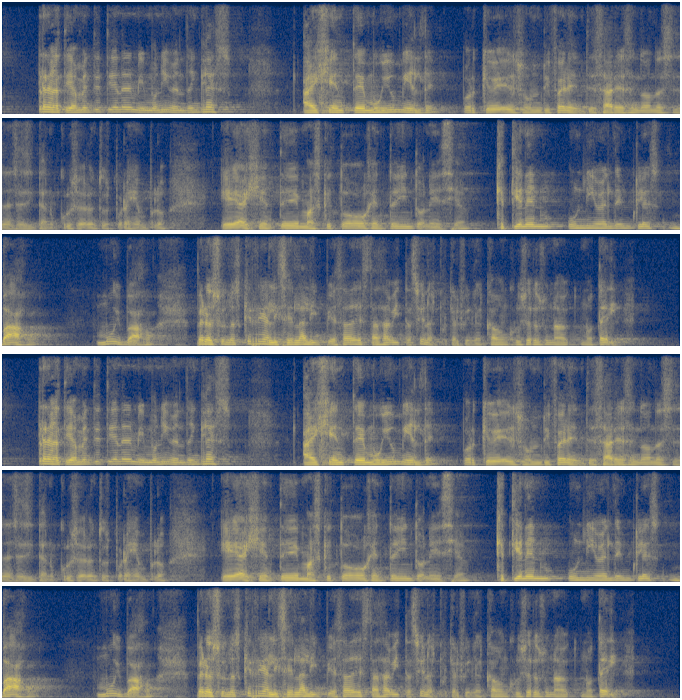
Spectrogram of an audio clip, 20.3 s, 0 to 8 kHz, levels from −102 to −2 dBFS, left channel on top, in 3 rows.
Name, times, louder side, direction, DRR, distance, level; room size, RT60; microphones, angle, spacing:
voice 1, 0.4-2.7 3.0-11.5 11.7-13.9 14.5-19.9, right 1 dB, 10° right, 10 dB, 1.2 m, -23 dB
27.0 x 27.0 x 7.7 m, 0.84 s
head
